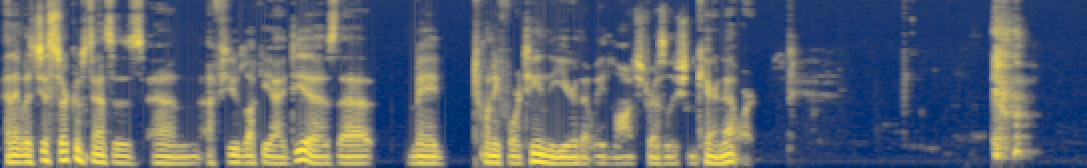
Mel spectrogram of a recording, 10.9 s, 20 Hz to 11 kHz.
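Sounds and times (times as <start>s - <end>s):
speech: 0.1s - 7.6s
single loud cough: 10.0s - 10.4s.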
